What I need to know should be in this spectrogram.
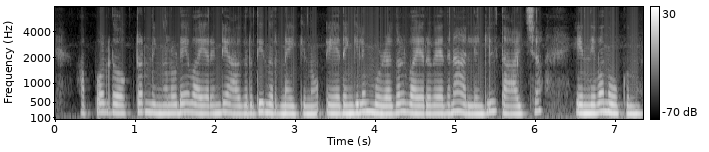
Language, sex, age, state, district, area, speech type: Malayalam, female, 45-60, Kerala, Kozhikode, urban, read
